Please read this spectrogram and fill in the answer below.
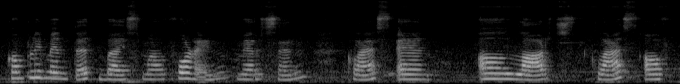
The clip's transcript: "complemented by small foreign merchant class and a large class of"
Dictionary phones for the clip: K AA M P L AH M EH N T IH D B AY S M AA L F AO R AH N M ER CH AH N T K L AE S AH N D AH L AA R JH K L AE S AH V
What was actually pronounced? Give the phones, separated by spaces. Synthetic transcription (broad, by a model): K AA M P L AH M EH N T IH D B AY S M AA L F AO R AH N M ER S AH N K L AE S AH N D AH L AA R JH K L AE S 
